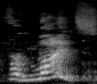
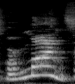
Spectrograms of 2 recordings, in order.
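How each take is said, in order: First: Angry. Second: Louder, higher repeat of "months"; angry shout. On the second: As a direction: throw it out louder the second time. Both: Real, not acted. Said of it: "I'm so angry".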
